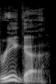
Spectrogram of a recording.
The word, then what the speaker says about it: Rega: really big um and that's Ria and everybody calls it Rea and it's Ria and I asked a dealer I go is it Ria or Rea he goes it's Ria because that's how Roy Gandy says it and so it's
